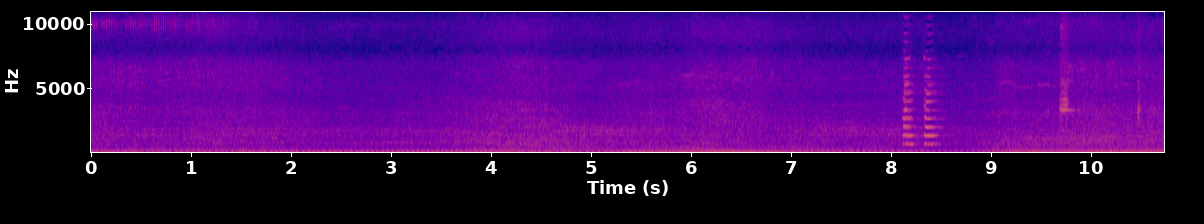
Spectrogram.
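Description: Steady low engine and wind rumble from a moving vehicle, swelling briefly about six seconds in. A horn gives two short beeps just after eight seconds.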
